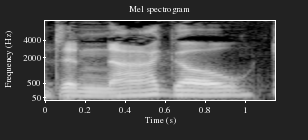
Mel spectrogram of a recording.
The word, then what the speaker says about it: Denago: Tell us a little about the Denago? – You're saying that correctly, Potato? – Denago rolled out their line this year, actually.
